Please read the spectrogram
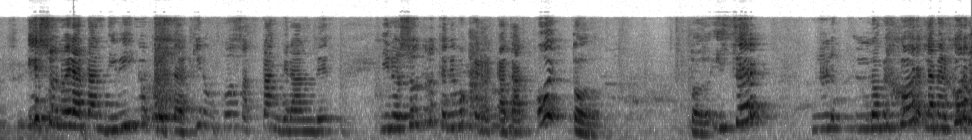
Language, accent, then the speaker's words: Spanish; Uruguay; ahora es el momento de demostrar lo inteligentes que somos los uruguayos.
